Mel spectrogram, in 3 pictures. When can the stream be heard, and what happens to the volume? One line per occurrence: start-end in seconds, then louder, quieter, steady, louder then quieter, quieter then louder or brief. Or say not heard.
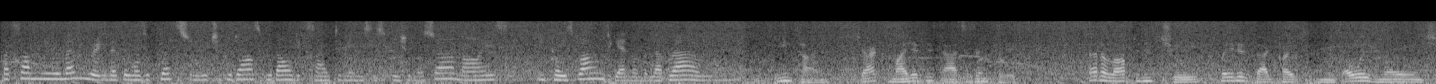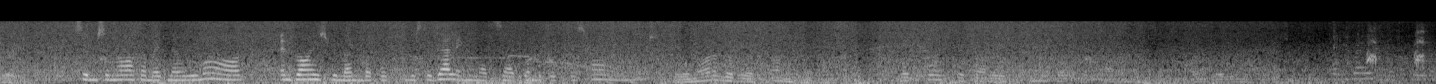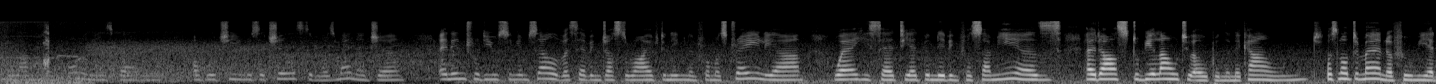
0.0-43.0 quieter.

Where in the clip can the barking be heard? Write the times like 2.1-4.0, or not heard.
27.6-29.2.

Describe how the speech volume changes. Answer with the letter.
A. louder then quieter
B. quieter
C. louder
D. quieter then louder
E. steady
D.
